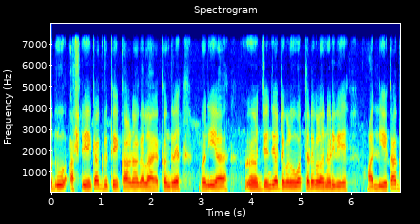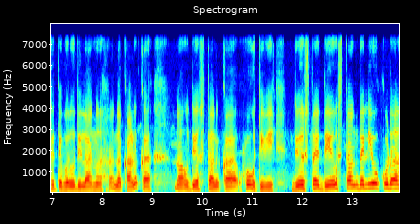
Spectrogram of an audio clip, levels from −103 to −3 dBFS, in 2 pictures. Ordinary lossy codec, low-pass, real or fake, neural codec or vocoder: none; 7.2 kHz; fake; vocoder, 22.05 kHz, 80 mel bands, HiFi-GAN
